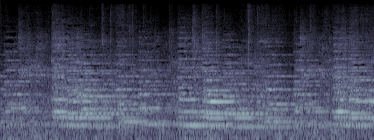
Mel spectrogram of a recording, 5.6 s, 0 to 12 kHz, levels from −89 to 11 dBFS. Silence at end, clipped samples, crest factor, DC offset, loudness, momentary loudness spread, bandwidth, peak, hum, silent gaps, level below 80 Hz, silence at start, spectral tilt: 0 s; under 0.1%; 16 dB; under 0.1%; -28 LUFS; 9 LU; 11 kHz; -12 dBFS; none; none; -48 dBFS; 0 s; -5.5 dB/octave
